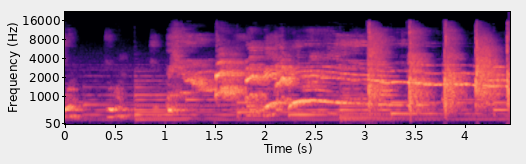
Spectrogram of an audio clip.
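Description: A woman laughing heartily, then clapping her hands in quick, evenly spaced claps from about three seconds in, over steady background music.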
